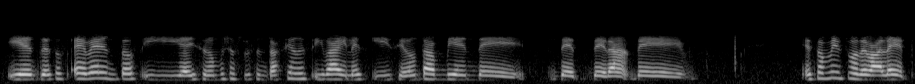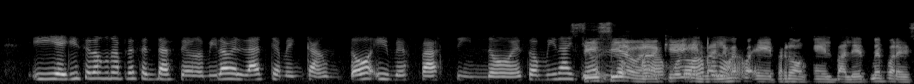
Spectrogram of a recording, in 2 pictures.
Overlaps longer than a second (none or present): present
